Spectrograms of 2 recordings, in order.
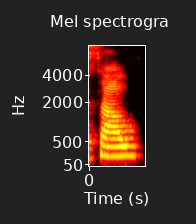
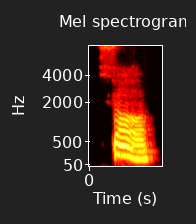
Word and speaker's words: saw: Pilas, no se pronuncia sau, ni se pronuncia so, ninguna de las anteriores. Es más, te la voy a poner para que la escuches. Es como una O alargada, mírala.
